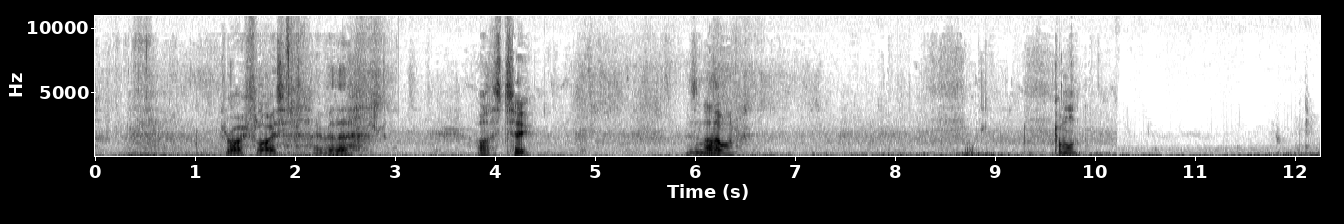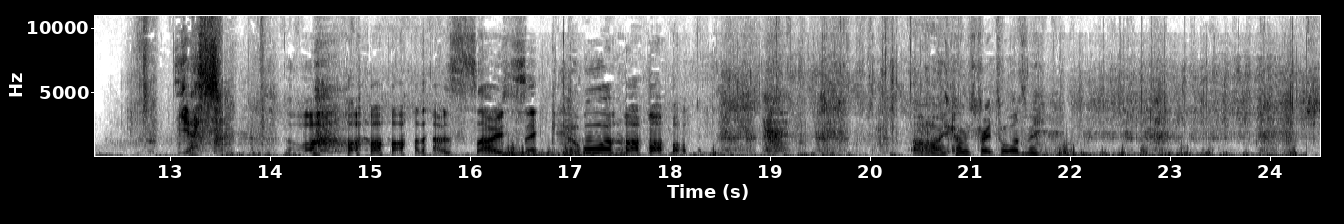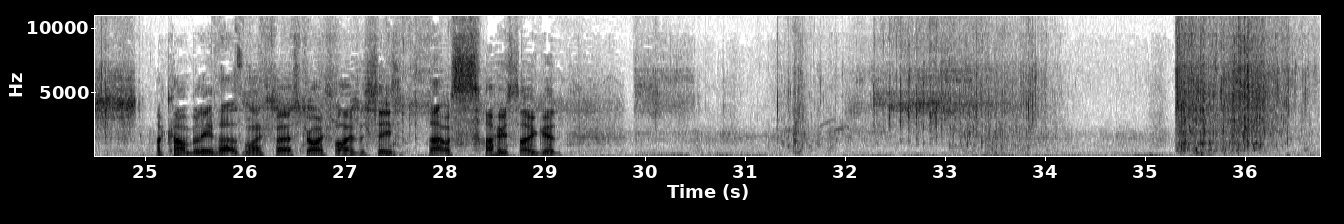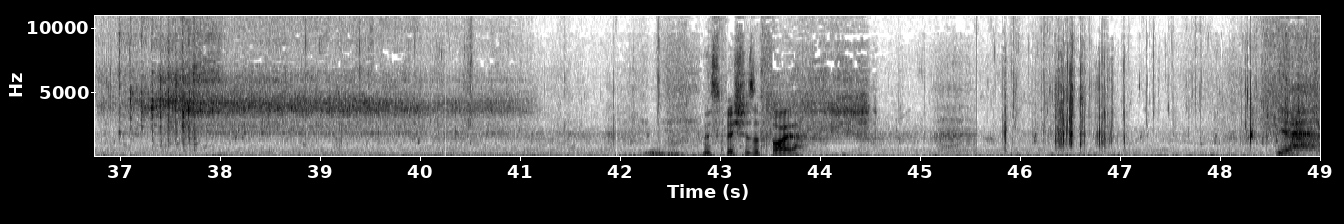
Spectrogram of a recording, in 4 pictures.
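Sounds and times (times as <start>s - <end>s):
wind rumbling on microphone: 0.0s - 49.0s
water splashing and sloshing: 31.2s - 34.4s, 35.2s - 41.0s, 45.8s - 49.0s
scattered crackles: 32.1s - 34.1s, 36.6s - 41.0s, 45.8s - 47.4s
fly reel clicking: 32.2s - 33.5s, 36.8s - 41.2s.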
